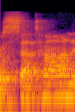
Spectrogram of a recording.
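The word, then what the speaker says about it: שטן: we're going to begin with say satan or satan is how you pronounce this in in hebrew and we can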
